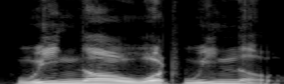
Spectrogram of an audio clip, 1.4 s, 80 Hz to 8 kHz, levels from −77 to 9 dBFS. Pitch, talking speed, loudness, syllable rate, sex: 130 Hz, 210 wpm, -13 LUFS, 3.9 syllables/s, male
